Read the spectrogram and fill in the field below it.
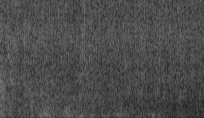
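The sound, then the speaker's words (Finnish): A growing thunderstorm: steady, dense rain noise and howling, rushing wind fill the whole clip, with a low rolling rumble of thunder underneath. No voices. “Myrsky yltyy yltymistä. Tuuli vinkuu ja salamat alkavat leimahtelemaan.”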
